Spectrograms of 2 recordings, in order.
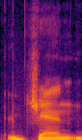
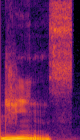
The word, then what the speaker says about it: Jen: I do believe Jen is the way to pronounce it. Not Jeans.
